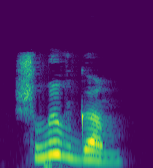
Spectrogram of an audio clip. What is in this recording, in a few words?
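"шлывгӧм", Komi, female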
